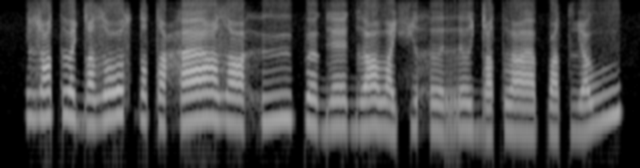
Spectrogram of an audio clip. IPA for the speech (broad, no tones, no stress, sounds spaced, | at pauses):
ɮ e tˤ ð ʉ ɟ ɛ zˤ ʉː sˤ d u tˤ ʉ h aː zˤ əː h ʉː p œ ɡ ɛː ɡ əː ðˤ a ç ə h əː r əː ɟ ə˞ tˤ ð aː p e tˤ ʎ uː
